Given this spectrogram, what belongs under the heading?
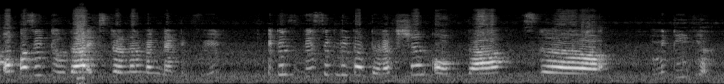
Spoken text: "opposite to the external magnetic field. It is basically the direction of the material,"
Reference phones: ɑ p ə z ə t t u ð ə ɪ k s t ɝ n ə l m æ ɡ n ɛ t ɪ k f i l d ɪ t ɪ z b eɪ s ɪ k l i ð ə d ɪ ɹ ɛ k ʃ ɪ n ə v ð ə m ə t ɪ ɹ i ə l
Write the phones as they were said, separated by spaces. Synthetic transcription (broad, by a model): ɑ p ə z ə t t u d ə ɪ k s t ɝ n ə l m æ ɡ n ɛ t ɪ k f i d ɪ t ɪ z b eɪ s ɪ k l i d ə d ɪ ɹ ɛ k ʃ ɪ n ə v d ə m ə t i ɹ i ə l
